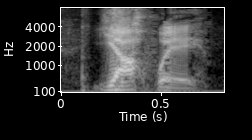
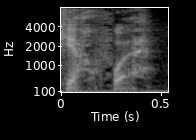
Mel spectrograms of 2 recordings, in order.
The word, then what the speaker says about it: Yahweh: other, and so they roughly transliterate to the kind of the English characters YHWH, which we would pronounce Yahweh, something like that.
